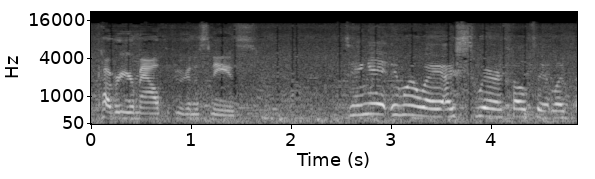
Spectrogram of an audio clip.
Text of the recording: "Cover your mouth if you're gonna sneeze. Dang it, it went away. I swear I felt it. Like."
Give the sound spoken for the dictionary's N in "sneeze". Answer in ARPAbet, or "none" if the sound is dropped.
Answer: N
